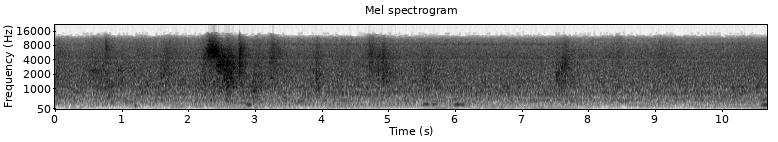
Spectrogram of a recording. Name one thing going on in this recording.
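A hand softly pats and rustles against cloth.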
